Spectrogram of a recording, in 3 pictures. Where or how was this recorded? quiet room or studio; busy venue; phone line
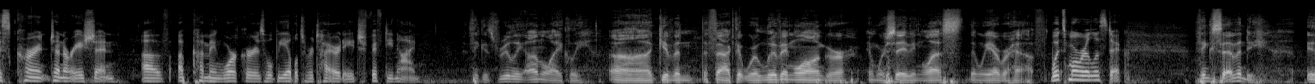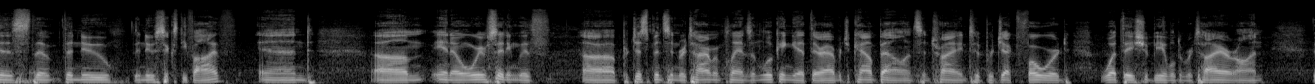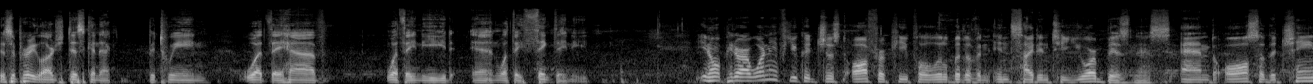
busy venue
